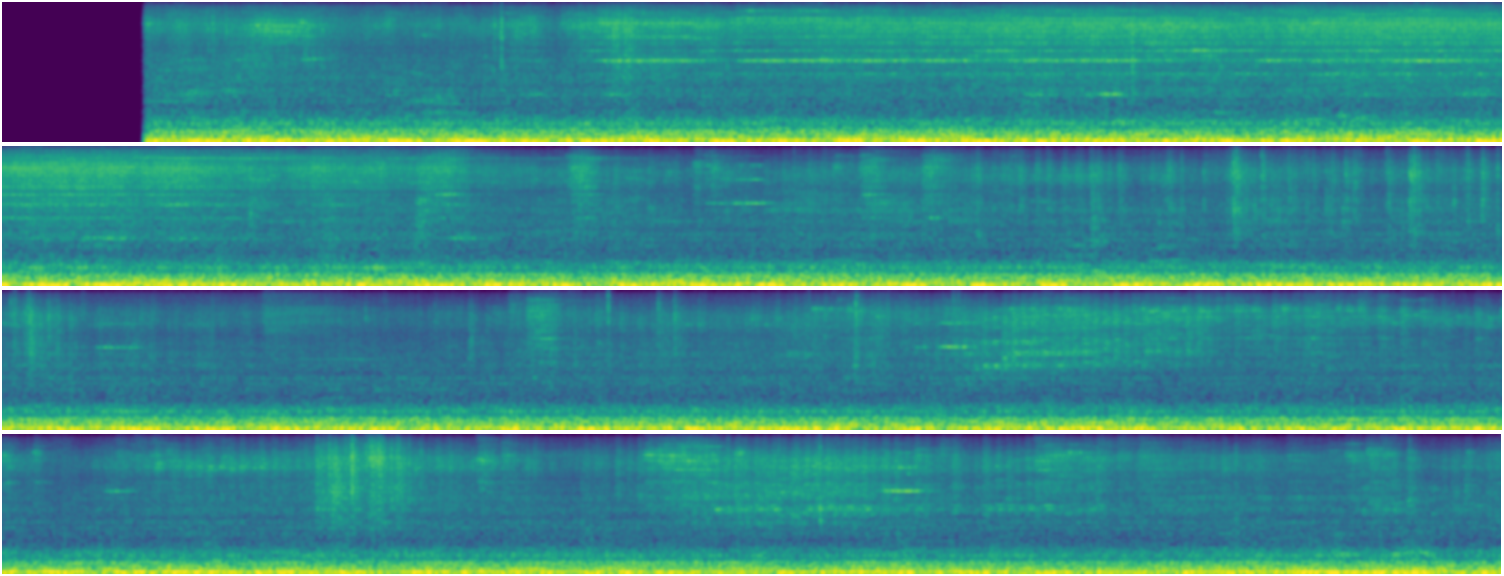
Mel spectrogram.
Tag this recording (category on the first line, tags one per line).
Soundscapes > Urban
chatter
announcement
urbanlandscape
metro
publictransport
train
city
zoo
newcastle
